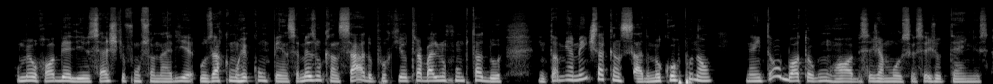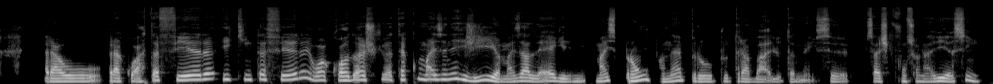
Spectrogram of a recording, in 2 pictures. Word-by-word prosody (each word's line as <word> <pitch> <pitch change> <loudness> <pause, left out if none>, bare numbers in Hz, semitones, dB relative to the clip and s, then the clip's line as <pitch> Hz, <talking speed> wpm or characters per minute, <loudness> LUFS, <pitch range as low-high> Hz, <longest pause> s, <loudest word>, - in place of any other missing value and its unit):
o - - -5
meu 175 +1 +3
hobby 165 +1 +2
ali. 140 -3 +4
Você 140 +1 +1
acha 155 +1 +1
que - - -4
funcionaria 145 0 -1
usar 145 +3 +3
como 165 0 -1
recompensa, 155 -4 -1
mesmo 190 +4 +4
cansado? 150 +1 +1
Porque 150 +3 -3
eu 165 - +1
trabalho 170 0 +2
no 180 +1 -1
computador, 175 -6 +1 0.4
então 135 -3 -3
a - - -3
minha 200 +2 -1
mente 230 +9 0
está 240 -4 +3
cansada, 155 - +1
meu 155 +3 +4
corpo 200 +4 +4
não, 170 -6 +2 0.3
né. 155 -1 -2
Então 155 - -2
eu - - +1
boto 170 -7 +2
algum 160 +2 -2
hobby, 135 -2 -1
seja 140 +1 -1
a - - -2
música 135 -1 -2
ou - - -7
seja 135 +1 -1
o - - -3
tênis, 130 0 -5 0.5
pra 140 -1 +3
o 140 0 +1
pra 140 0 +3
quarta-feira 200 - +2
e 230 - +1
quinta-feira 225 +3 -1
eu 225 -10 0
acordo, 190 -1 +2
acho 205 - 0
que, - - -5
até 115 - -1
com 245 - -7
mais 225 0 +1
energia, 200 - +3
mais 130 +4 -2
alegre, 140 -1 0
mais 160 +5 -1
pronto, 165 -3 +1
né, 155 +7 0
para 150 -7 -4
o 135 0 -1
para 140 - -9
o - - -12
trabalho 130 -3 -5
também. 65 - -9
Você 130 -1 -6 0.2
você - - -4
acha 135 - -1
que - - -20
funcionaria 140 +1 -1
assim? 150 +2 -3
155 Hz, 215 wpm, -23 LUFS, 135-185 Hz, 0.5 s, ali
